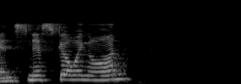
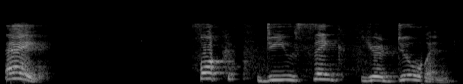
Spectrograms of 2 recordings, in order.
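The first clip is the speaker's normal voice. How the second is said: menacing challenge; 3 semitones higher, slower than usual. Acted. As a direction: confront them slowly, word by word. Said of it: "And he's like".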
